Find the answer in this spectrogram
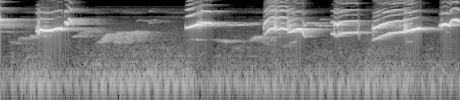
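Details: A 'tembakan' song burst of an Oriental magpie-robin, used to make rival birds answer, phone-recorded in Woncoyo village, Trenggalek, Indonesia: loud varied whistles, sharp upslurs and buzzy falling notes in rapid separate phrases with short gaps.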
